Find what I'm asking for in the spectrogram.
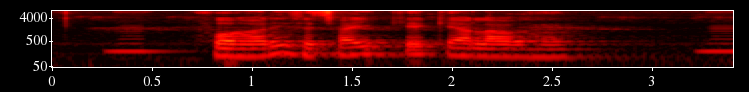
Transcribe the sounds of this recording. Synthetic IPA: foɦaːɾisɐt͡ʃaːikekeəlaːʋɦɛ̃ː

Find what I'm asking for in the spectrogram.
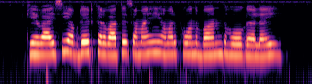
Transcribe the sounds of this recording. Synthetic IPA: keʋajsiəpɖeʈkəɾbat̪esəməɦĩɦəməɾpʰonbənd̪ʱɦoɡeləi

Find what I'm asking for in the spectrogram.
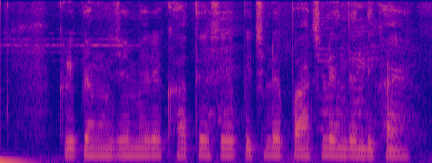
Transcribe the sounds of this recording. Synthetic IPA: kɾɪpjãːmʊ̃d͡ʒʱemeːɾekʰaːt̪esepɪt͡ʃʰlepãːt͡ʃlend̪ɪnd̪ɪkʰaːẽː

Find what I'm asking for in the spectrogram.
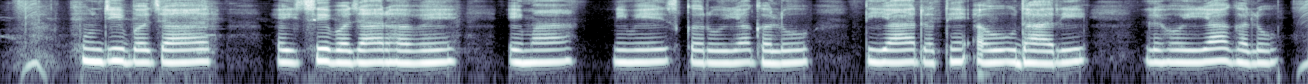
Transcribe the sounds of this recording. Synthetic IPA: ũd͡ʒibəd͡ʒaːɾ | əɪsebəd͡ʒaːɾɦəʋe | emã | nɪʋeːskəɾoːjaɡʱəlo | t̪ijaːɾːət̪ʰẽʔəuʊd̪ʱaːɾi | leɦoːjaɡʱəloː

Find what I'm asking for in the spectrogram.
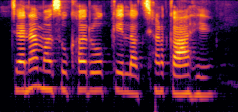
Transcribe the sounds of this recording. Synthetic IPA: d͡ʒɐnaməsukʰaɾoːkkːeləkt͡ʃʰəɽ̃kaːɦeː

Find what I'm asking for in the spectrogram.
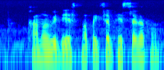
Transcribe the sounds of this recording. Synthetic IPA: kaːmoʋid̪esmãpɐjsabʱed͡ʒsəkət̪ɦõ

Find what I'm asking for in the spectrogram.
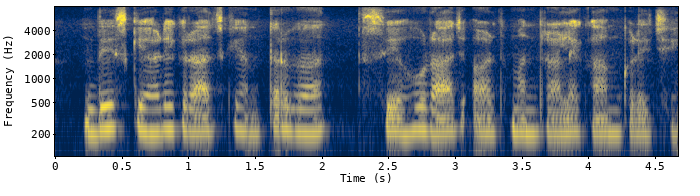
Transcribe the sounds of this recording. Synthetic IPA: d̪eːskeɦɐɽeːkɾaːd͡ʒkeɐ̃nt̪əɾɡət̪̚ | seɦoɾaːd͡ʒə̰ɾt̪ʰmə̃nt̪ɾaːləekaːmkəɾet͡ʃʰe

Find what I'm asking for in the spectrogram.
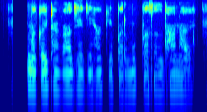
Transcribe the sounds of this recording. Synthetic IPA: mekəiʈʰənɾaːd͡ʒɦɛd͡ʒiɦãkepəɾəmukʰpʰəsəld̪ʱaːnae

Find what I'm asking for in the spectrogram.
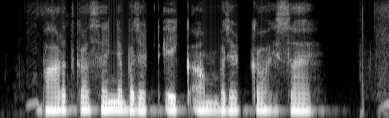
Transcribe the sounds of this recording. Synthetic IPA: bʱaːɾət̪kasɛːnjəbɐd͡ʒəʈeːkaːmbɐd͡ʒəʈ̚kaɦɪsːaɦɛː

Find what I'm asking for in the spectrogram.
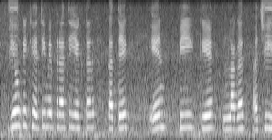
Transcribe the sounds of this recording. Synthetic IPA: ɡjõkekʰeːt̪imẽpɾaːt̪ieːkʈəɾ | kət̪eːkʰ | en | pike | ləɡət̪əːt͡ʃʰi

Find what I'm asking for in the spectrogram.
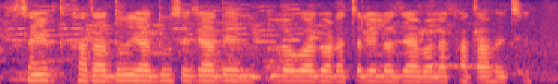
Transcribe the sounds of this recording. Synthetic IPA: sə̃jək̚t̪ʰkʰat̪ad̪ujad̪used͡ʒjad̪eloɡad̪waɾat͡ʃəlelɔd͡ʒaebalakʰat̪aɦoɛt͡ʃʰɛ

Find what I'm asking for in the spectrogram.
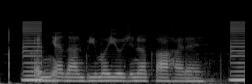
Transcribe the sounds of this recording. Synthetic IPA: d̪ɐnjaːd̪aːnbiːmajoːd͡ʒnakaːɦɐɾɐɦeː

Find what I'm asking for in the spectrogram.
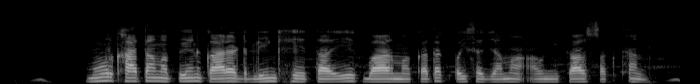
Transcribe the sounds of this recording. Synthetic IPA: moːɾkʰaːt̪ãmẽpeːnkaːɾəɖlĩŋkɦet̪əeːkbaːɾmẽkət̪ək̚pəɪsad͡ʒəmaʔa̰unɪkaːlsəkt̪ʰən

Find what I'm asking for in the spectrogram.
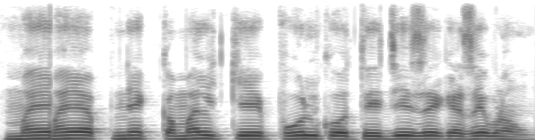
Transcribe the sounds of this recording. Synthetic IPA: mɛ̃ːɐpnekɐməlkepʰuːlkot̪eːd͡ʒis̬ekɛːs̬ebɐɽaːũː

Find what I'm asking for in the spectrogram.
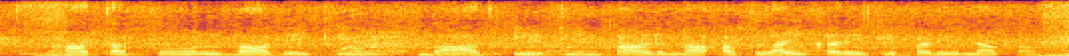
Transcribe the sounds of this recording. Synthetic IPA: kʰaːt̪apʰoːlbaːbekebaːd̪eːʈijəmkaːɾɖlaʔəplaːikəɾekepəɽeːlaːkaː

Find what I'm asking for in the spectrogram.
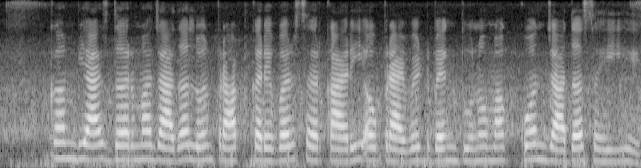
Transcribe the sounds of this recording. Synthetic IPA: kəmbjaːsd̪əɾmãd͡ʒaːd̪aloːnpɾap̚t̪kəɾeʋəɾsəɾkaːɾiawpɾaːɪʋeːʈbɛ̃ŋkd̪unõmãkoːnd͡ʒjaːd̪asəɦiɦe

